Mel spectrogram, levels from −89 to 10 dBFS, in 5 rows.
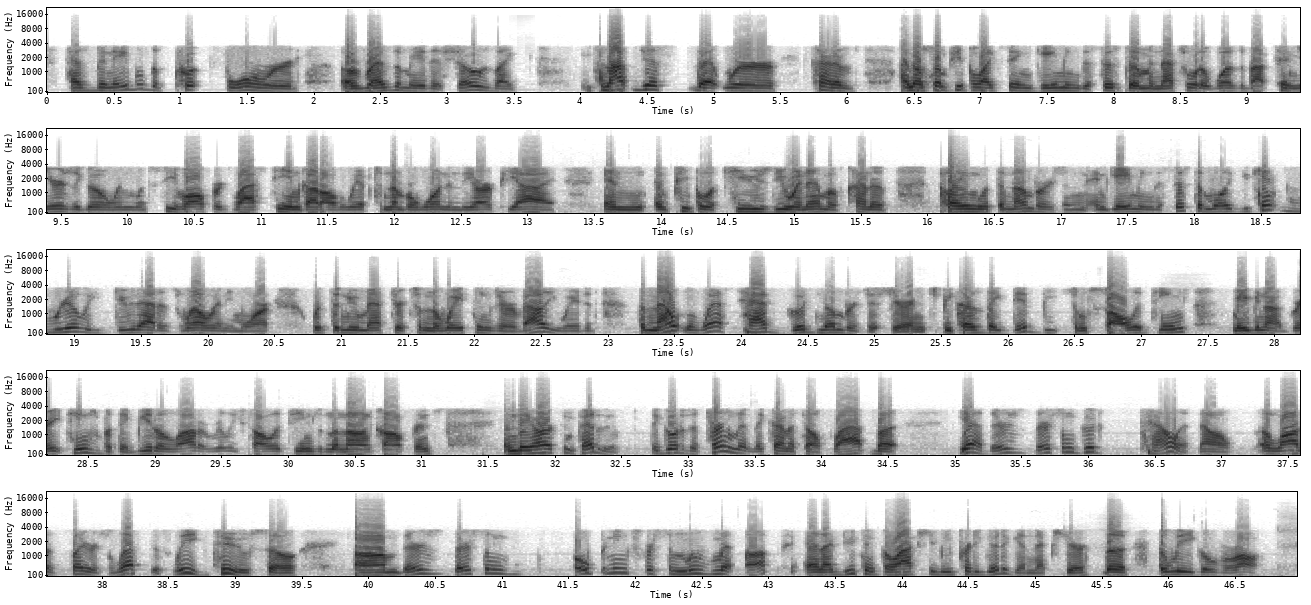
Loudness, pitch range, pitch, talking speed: -11 LUFS, 115-145 Hz, 125 Hz, 230 wpm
